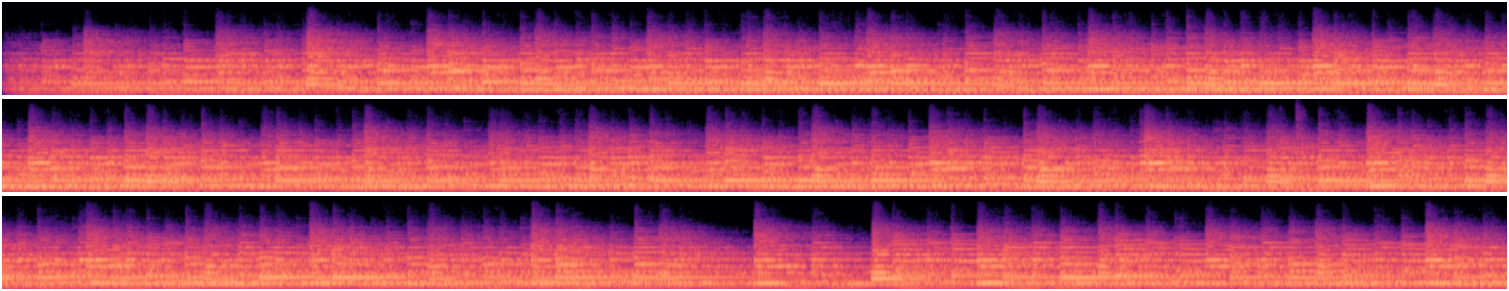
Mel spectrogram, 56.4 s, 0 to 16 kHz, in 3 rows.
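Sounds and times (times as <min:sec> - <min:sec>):
church bells pealing in scampanottata style in Mortegliano: 0:00.0 - 0:56.4.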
